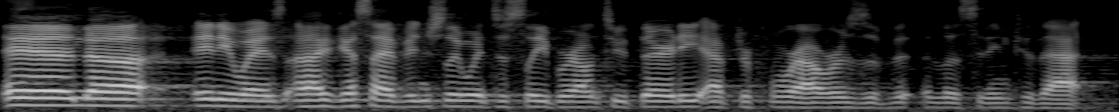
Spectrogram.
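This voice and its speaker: A youth pastor telling stories in a casual, chatty sermon, laughing often and checking in with "okay?". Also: male voice, on the high side, level tone, brisk, fairly bright tone, clean tone. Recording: long hall reverb.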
